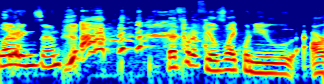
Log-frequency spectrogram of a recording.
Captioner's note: laughs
